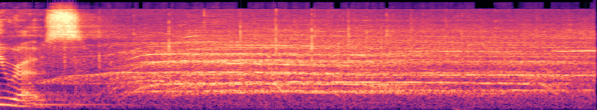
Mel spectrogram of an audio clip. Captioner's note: audience cheering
